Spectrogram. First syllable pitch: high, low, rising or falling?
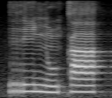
high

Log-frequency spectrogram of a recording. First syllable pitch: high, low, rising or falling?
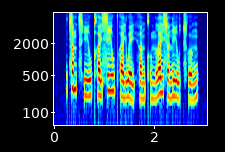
high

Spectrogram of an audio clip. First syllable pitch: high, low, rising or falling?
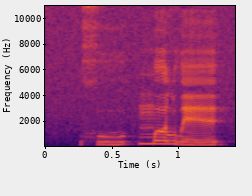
rising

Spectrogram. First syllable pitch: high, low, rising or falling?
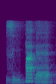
low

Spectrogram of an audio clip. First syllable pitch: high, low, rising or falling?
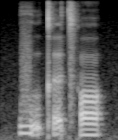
high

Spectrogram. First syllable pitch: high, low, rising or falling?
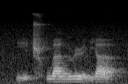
low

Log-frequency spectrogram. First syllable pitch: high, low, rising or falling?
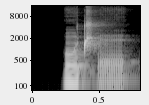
high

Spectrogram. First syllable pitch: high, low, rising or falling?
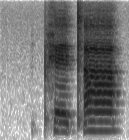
low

